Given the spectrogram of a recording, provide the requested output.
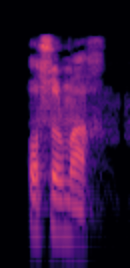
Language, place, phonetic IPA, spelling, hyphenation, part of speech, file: Azerbaijani, Baku, [osurˈmɑχ], osurmaq, o‧sur‧maq, verb, LL-Q9292 (aze)-osurmaq.wav
- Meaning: to fart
